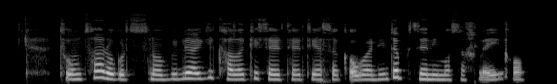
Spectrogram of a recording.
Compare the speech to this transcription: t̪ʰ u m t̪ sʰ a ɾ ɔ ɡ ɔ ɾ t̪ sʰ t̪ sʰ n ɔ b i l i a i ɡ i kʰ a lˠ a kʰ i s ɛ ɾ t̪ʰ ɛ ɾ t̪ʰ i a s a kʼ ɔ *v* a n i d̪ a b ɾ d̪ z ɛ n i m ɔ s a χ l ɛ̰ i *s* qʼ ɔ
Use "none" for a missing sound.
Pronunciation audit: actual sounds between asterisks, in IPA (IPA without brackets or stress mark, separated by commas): v, none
